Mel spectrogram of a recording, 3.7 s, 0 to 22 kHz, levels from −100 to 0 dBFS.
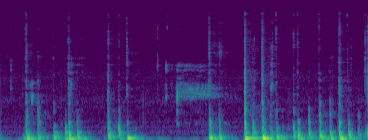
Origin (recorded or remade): remade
